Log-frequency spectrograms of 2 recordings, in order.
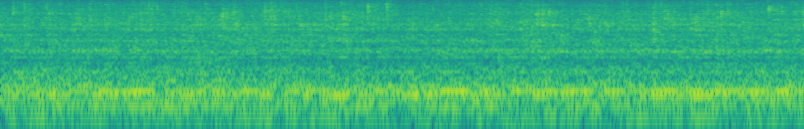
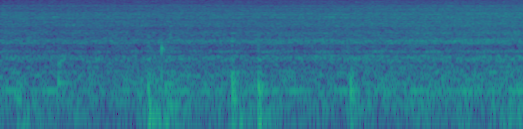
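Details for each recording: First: Toilet cistern after its fill valve was replaced because it hissed and ran nonstop. A smooth, steady rush of water refilling the tank, then it stops, with no whistle or hum. Normal tank refill. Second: Toilet before repair, water running non-stop; constant soft hiss of water trickling into the tank; fill valve not closing and leaking.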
